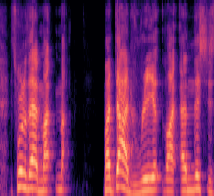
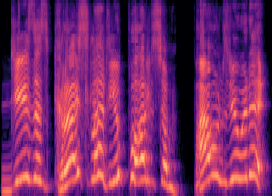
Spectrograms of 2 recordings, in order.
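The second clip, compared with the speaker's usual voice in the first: high-pitched, drawn-out teasing disbelief; mock astonishment; 13 semitones higher, slower than usual. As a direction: exclaim in mock shock, stretching the words. Mock astonishment at pet's weight.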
